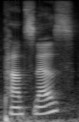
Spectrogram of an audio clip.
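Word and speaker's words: pince-nez: I know it's a weird thing to start a Mother Knows Best with, with Pince Nez.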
